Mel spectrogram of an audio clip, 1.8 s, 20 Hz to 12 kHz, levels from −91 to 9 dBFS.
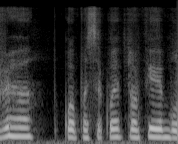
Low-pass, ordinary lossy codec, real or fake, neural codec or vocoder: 9.9 kHz; AAC, 48 kbps; fake; autoencoder, 22.05 kHz, a latent of 192 numbers a frame, VITS, trained on many speakers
